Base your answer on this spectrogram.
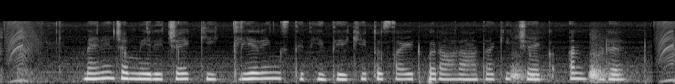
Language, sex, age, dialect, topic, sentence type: Hindi, female, 18-24, Hindustani Malvi Khadi Boli, banking, statement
